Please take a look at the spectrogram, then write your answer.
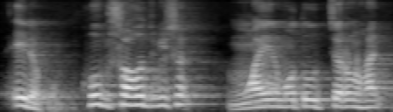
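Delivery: ordinary talk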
